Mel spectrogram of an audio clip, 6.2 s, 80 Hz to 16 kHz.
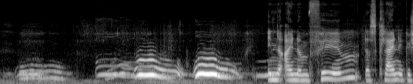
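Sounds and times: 
steady low hum: 0.0s - 4.4s
Eurasian eagle-owl hooting: 0.4s - 4.0s
speech: 4.2s - 6.1s.

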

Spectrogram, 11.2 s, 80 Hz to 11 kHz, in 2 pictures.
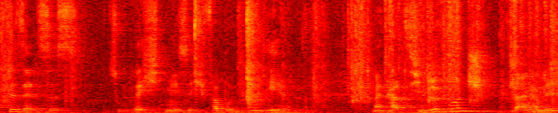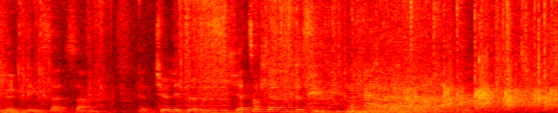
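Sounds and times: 
speech: 0.1s - 10.0s
laughter: 8.6s - 10.8s
wedding guests cheering at a registry office: 9.2s - 11.1s
wedding guests applauding at a registry office: 9.4s - 11.1s.

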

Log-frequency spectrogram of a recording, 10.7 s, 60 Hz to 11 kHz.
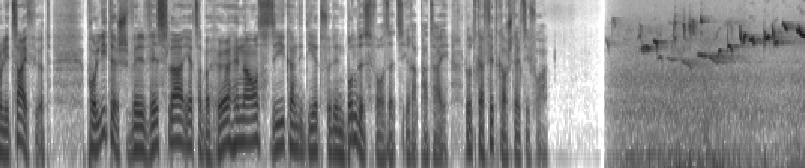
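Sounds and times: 
speech: 0.0s - 7.4s
birds chirping and singing in a forest: 8.1s - 10.7s.

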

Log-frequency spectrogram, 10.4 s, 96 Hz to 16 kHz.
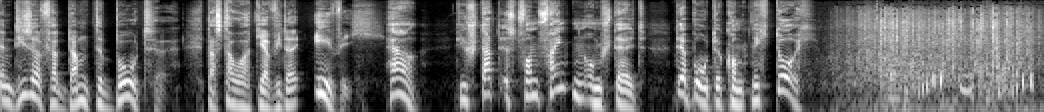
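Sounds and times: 
speech: 0.0s - 9.9s
messenger pigeon cooing: 8.7s - 10.4s.

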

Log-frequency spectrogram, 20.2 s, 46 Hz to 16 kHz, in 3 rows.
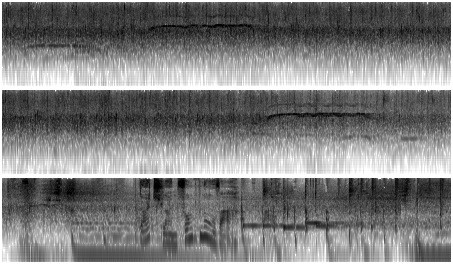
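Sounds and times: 
large audience applause and cheering: 0.0s - 15.4s, 17.6s - 20.2s
speech: 15.8s - 17.2s.

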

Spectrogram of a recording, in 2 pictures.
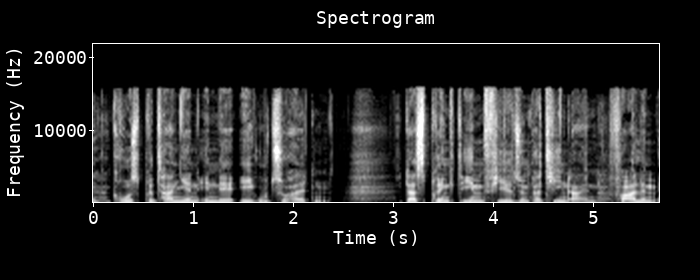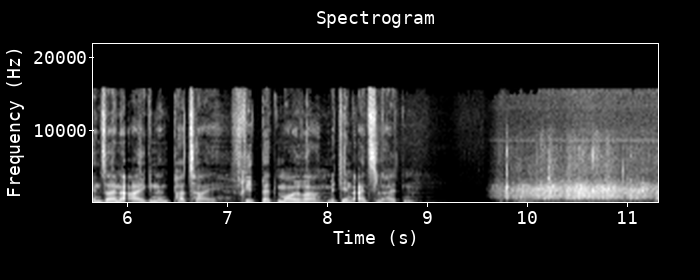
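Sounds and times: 
speech: 0.0s - 9.0s
audience applauding after a speech: 9.6s - 11.2s.

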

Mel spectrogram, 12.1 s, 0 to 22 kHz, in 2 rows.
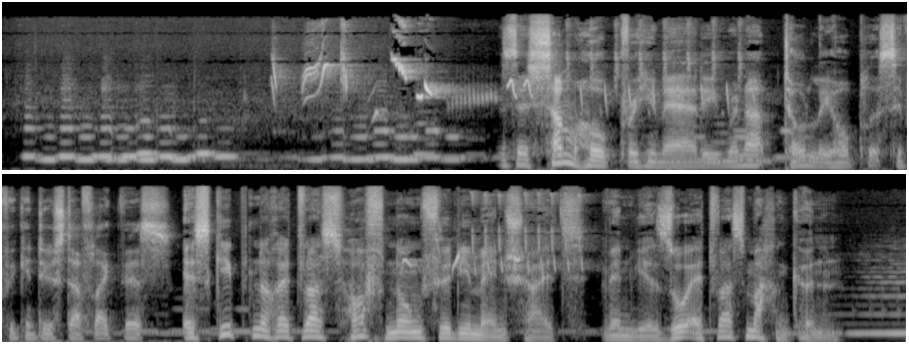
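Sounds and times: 
sustained clarinet melody: 0.0s - 10.2s, 11.3s - 12.0s
nightingale trilling and chirping: 1.8s - 10.2s
speech: 3.3s - 11.7s.

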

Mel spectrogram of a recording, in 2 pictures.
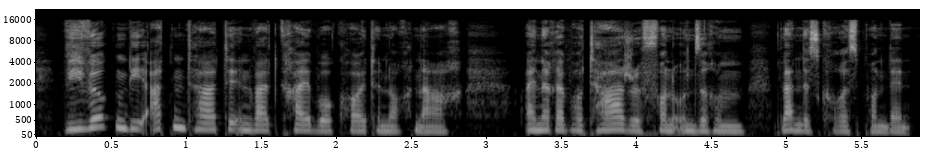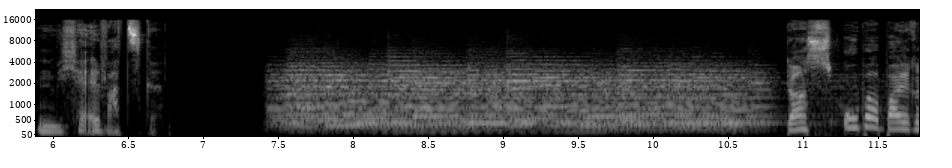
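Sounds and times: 
speech: 0.2s - 6.9s, 10.9s - 11.7s
bronze Catholic church bells pealing for mass at Pentecost in Waldkraiburg, Upper Bavaria: 7.4s - 11.3s.

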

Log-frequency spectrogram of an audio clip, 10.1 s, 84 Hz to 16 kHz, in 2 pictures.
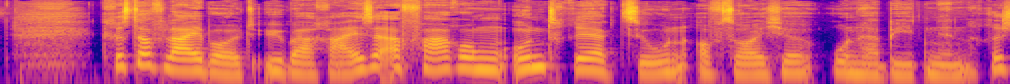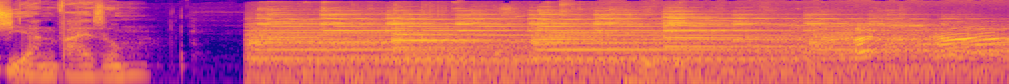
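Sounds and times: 
speech: 0.5s - 5.9s
church bells pealing in Jerusalem: 6.3s - 10.0s.

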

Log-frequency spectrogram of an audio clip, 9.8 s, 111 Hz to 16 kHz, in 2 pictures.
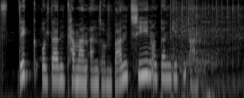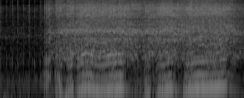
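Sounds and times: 
speech: 0.4s - 4.2s
chainsaw engine revving: 3.3s - 9.7s.

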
